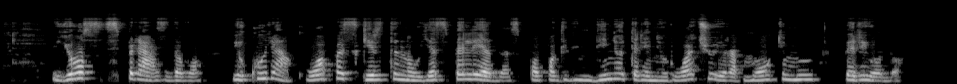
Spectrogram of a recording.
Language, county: Lithuanian, Klaipėda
